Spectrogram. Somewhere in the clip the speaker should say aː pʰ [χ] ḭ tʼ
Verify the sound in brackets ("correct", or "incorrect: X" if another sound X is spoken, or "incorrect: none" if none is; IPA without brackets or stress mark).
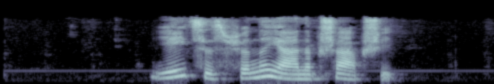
incorrect: ʂ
